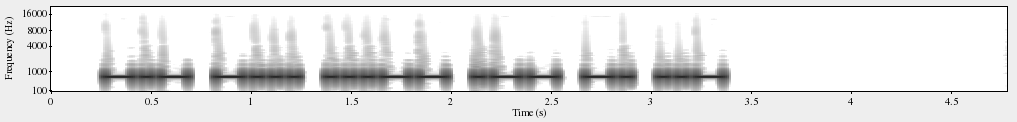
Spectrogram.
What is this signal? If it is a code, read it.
Morse code, heard as a keyed tone, about 24 wpm, 700 Hz. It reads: KB3WNU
